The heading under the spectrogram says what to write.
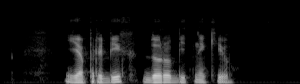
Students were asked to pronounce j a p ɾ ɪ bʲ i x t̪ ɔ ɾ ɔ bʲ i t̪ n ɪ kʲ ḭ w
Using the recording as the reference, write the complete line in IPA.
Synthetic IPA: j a p ɾ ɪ bʲ i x d̪ ɔ ɾ ɔ bʲ i t̪ n ɪ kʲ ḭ w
